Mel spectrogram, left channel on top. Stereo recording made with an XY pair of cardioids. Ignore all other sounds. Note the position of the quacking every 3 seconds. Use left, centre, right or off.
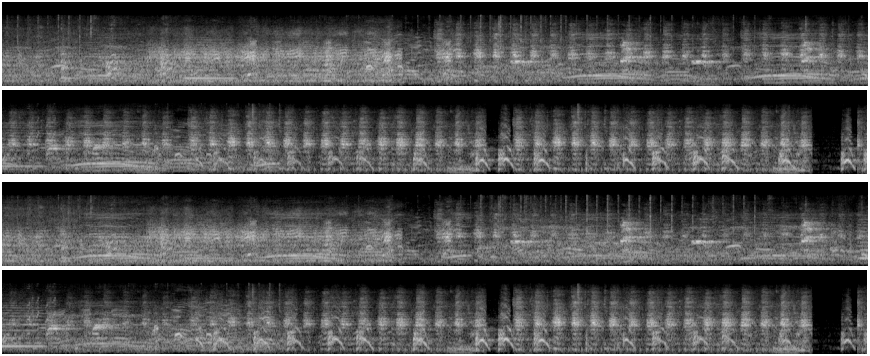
centre, left, left, left, centre, centre.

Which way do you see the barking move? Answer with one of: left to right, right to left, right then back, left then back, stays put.
right then back.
